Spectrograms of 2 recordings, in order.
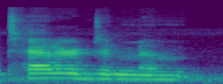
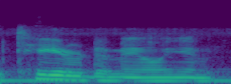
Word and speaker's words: tatterdemalion: Let's do Tetterdemalion. It's actually pronounced Tatterdemalion.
